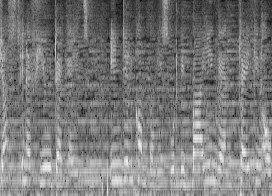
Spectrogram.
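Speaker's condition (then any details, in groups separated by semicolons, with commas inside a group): No condition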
